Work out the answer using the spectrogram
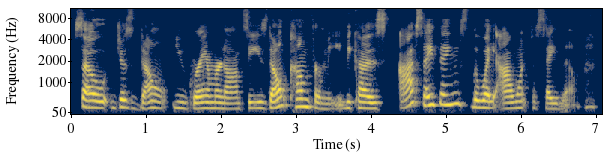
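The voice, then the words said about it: Kentucky Southern accent. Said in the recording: “I'm from Kentucky ... the way down home says them ... your accent ... she's from Kentucky”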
